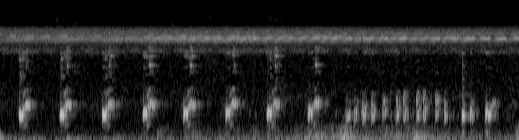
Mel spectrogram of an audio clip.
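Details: White-breasted waterhen (Amaurornis phoenicurus) gives hollow, croaking notes about two or three per second, breaking into a quicker stuttering run, over a steady high insect drone.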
